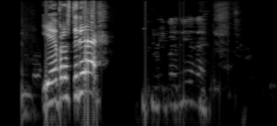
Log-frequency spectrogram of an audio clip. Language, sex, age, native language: Icelandic, male, 18-19, Japanese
